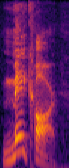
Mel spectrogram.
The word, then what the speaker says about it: McCarr: Oh, pronounced Makar.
